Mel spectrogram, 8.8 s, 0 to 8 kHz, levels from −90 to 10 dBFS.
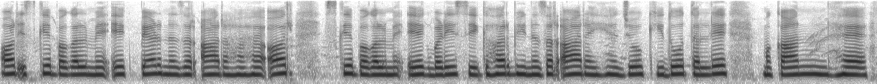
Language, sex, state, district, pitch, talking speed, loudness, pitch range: Hindi, female, Jharkhand, Palamu, 235 Hz, 200 wpm, -13 LUFS, 230-245 Hz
